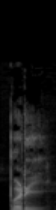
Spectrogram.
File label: "pwri", apatani; Material Culture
